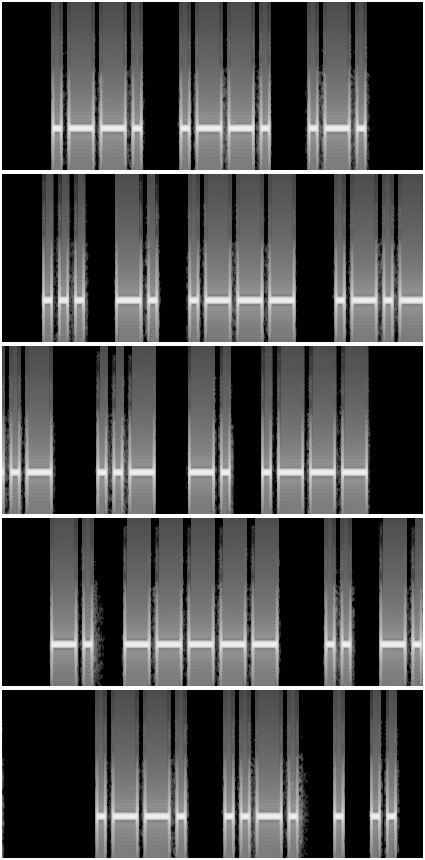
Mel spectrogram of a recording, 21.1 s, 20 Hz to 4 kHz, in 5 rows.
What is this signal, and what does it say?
Morse code, heard as a keyed tone, about 15 wpm, spaced as for 12 wpm, 600 Hz. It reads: PPR SNJ.UNJ N0IN PFEI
